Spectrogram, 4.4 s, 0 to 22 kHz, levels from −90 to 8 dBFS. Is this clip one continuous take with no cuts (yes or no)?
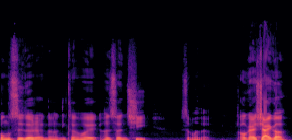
no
